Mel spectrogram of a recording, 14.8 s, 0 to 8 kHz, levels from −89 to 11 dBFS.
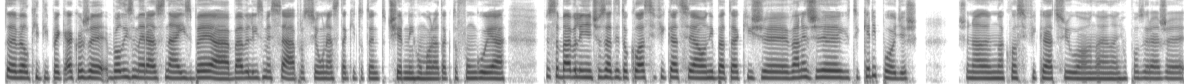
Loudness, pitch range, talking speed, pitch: -19 LUFS, 210-240 Hz, 215 wpm, 220 Hz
